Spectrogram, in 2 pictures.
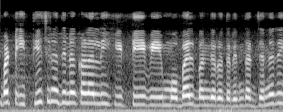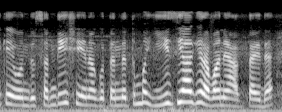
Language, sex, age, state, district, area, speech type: Kannada, female, 18-30, Karnataka, Chikkaballapur, rural, spontaneous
